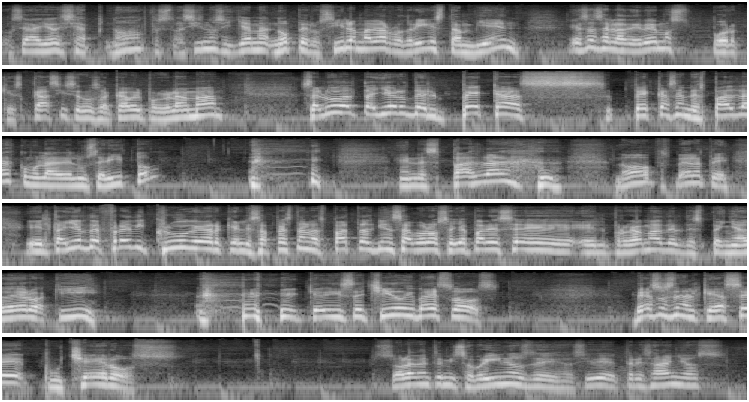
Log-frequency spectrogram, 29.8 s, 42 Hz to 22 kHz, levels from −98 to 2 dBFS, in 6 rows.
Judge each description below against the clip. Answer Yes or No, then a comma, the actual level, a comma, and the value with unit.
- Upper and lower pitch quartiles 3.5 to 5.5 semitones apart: Yes, average, 4.5 semitones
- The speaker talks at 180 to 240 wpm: No, average, 170 wpm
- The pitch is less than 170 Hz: No, high, 195 Hz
